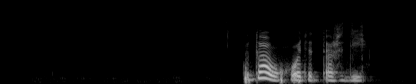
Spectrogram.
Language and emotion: Russian, neutral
